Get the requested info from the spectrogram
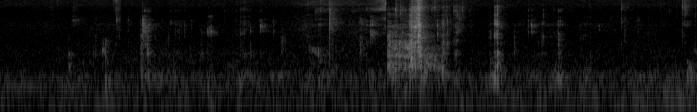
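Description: Faint chewing of an oven-baked potato wedge: scattered soft crunches and small clicks, with the loudest crunch about four seconds in.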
